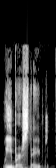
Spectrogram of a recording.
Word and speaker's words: Weber State: We got the correct pronunciation. We Googled it and they had a thing where you click on it. It actually pronounces it for you audio style. And it was Weber State.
